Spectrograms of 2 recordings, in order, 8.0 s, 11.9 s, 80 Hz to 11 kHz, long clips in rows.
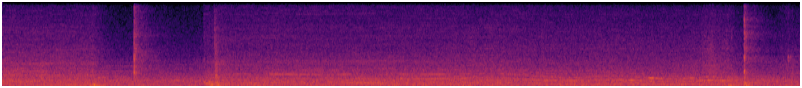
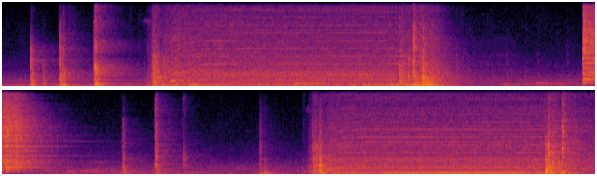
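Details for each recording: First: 2004–2008 Ford F-150: power window regulator motor just replaced, tested with door switch; quiet smooth motor hum runs steadily between switch clicks, no grinding or binding, window stays up. Normal window motor operation. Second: 2004-2008 Ford F-150 old power window motor removed, before replacement with a Motorcraft WLRA3. Two long strained steady hums with no free-running whir; it no longer turns: failed power window motor.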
